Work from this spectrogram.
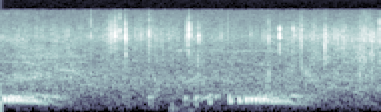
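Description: Young tumbler pigeons coo softly at feeding time in a loft, two low murmuring coos with faint rustles between them, quiet and close.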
